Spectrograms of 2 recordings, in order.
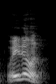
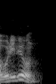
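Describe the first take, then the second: First: High, loud exasperated question. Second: Said in the usual way. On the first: Real, not acted. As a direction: call out the mistake in disbelief. Repeats question louder and higher.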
